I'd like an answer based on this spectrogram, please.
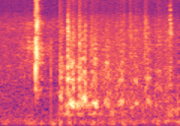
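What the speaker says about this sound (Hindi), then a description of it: "केज में कबूतर हैं," Pigeons cooing inside a cage, a short burst of soft, throaty coos close by, with light rustling around them and no talk.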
